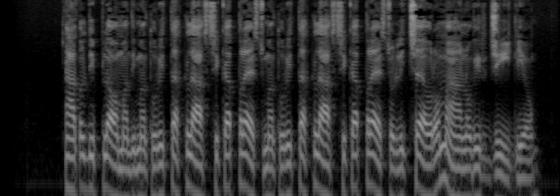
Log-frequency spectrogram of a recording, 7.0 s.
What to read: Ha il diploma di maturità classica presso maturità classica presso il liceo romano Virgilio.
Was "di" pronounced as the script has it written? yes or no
yes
